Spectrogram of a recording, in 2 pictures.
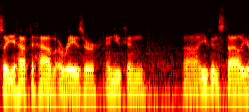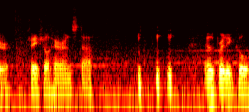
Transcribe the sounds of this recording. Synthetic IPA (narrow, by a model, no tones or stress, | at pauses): soʊjɨɦæftɨəvɨɹeɪzə˞ʔɨ̃njɨkʰɨ̃n | ʌjɨkɨ̃nstaɪlˠjə˞feɪʃl̩ˠɦɛɹɨ̃nstʰʌ̰f | ɨtz̥pʰɹ̥ɪɾikʰulˠ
